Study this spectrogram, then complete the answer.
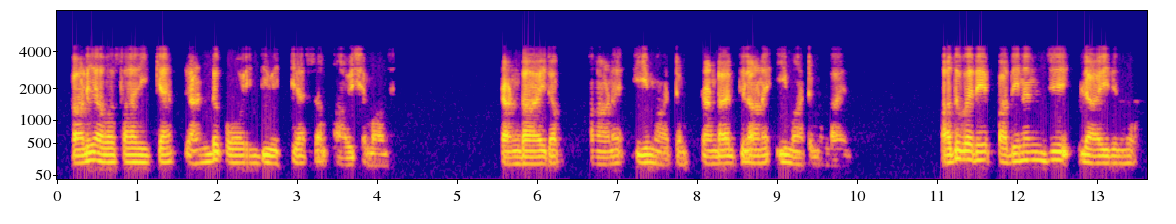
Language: Malayalam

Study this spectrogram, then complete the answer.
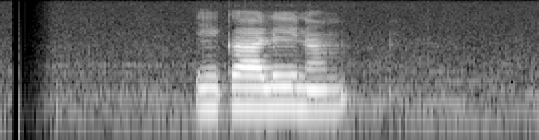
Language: Sinhala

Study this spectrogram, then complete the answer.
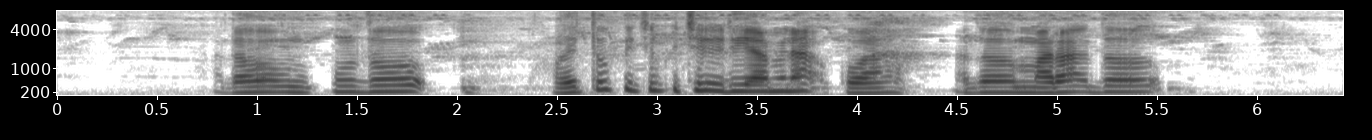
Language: Santali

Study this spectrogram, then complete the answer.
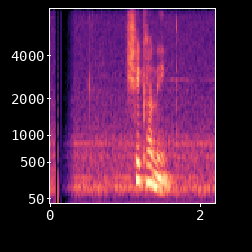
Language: Bangla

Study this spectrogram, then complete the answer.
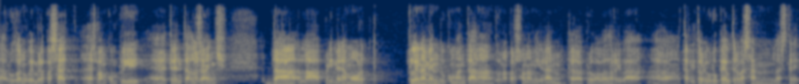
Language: Catalan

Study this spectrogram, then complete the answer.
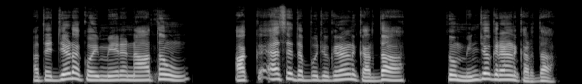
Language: Gaddi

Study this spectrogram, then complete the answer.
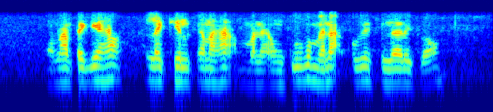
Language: Santali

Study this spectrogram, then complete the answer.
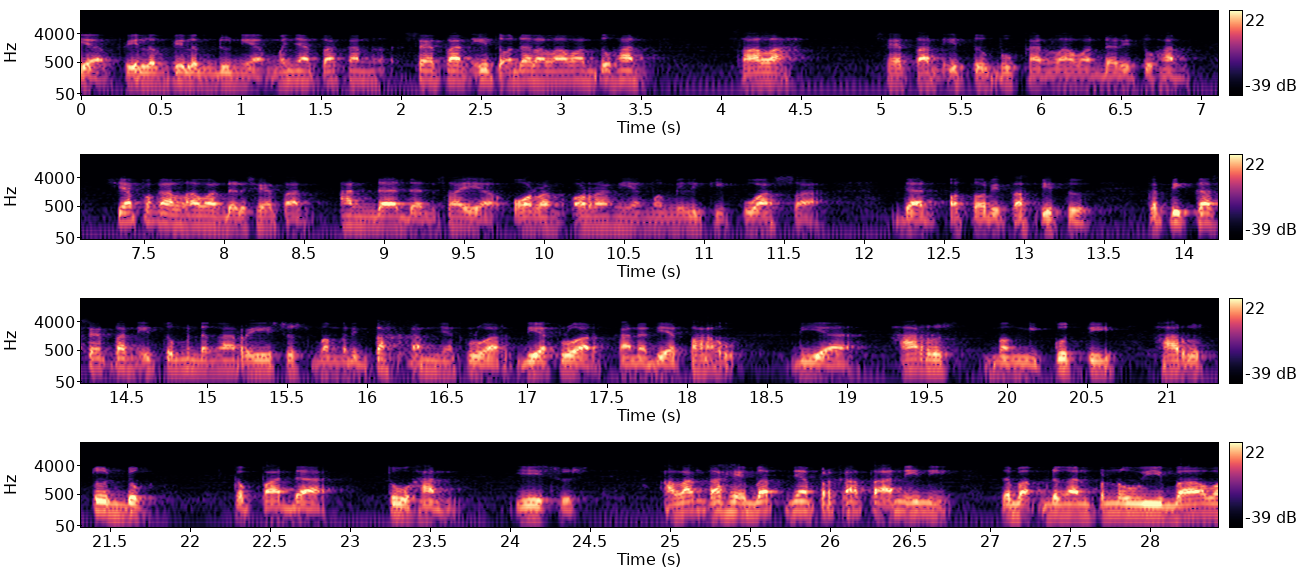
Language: Indonesian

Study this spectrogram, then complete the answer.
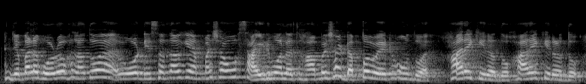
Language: Sindhi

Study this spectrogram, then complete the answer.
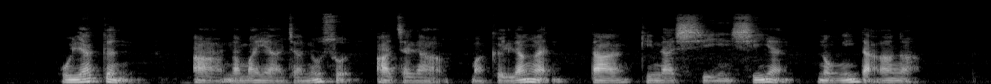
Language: Paiwan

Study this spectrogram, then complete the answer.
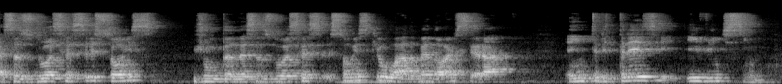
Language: Portuguese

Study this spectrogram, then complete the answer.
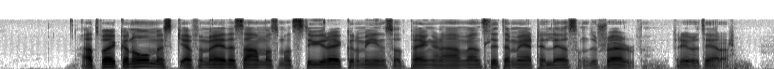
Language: Swedish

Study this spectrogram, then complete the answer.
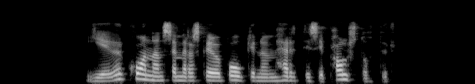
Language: Icelandic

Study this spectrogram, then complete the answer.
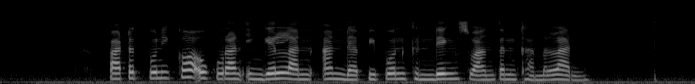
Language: Javanese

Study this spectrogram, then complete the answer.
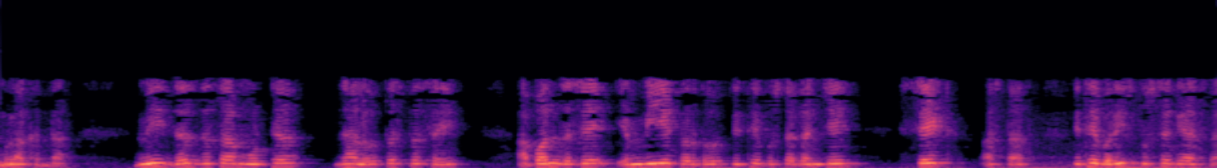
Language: Marathi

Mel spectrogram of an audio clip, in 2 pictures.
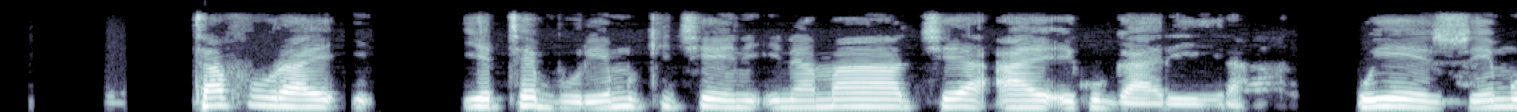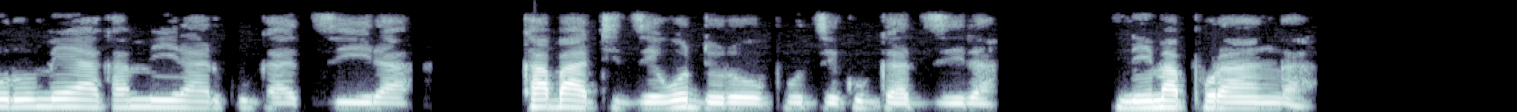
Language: Shona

